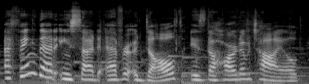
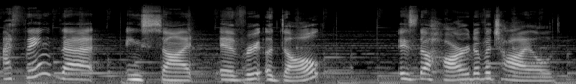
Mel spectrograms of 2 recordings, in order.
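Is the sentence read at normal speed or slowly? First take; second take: normal; slowly. First: It is read at normal speed. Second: It is read slowly.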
